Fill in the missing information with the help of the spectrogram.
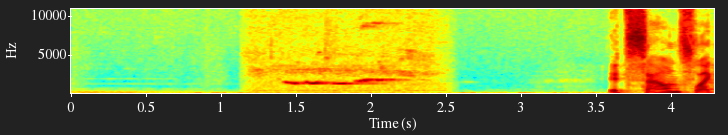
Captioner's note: birdsong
